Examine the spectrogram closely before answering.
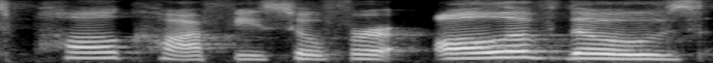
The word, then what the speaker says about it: Coffey: I was just warned by our producer, James Black, that I mispronounced. It's Paul Coffey.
